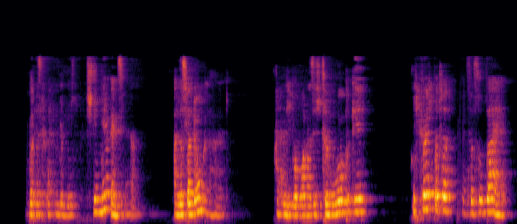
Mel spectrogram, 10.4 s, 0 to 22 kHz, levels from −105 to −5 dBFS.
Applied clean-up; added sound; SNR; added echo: neural mask model DeepFilterNet 3.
